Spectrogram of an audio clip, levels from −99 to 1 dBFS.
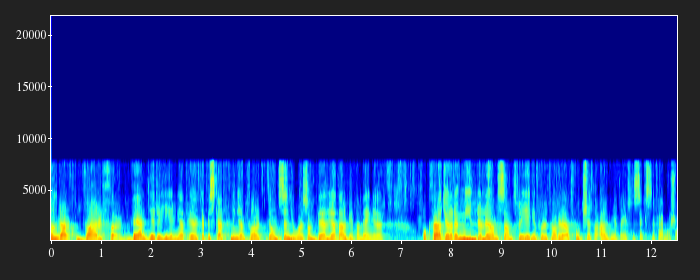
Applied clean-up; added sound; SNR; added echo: neural separator model SepFormer DNS4.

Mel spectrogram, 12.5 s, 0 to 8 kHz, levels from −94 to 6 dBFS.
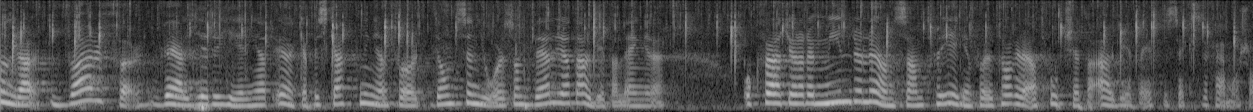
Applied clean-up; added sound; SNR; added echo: none; Stream; 13 dB; none.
